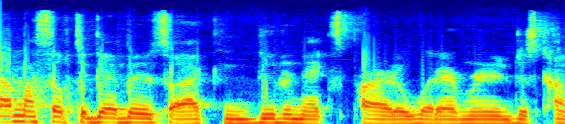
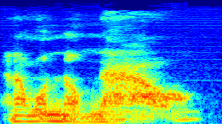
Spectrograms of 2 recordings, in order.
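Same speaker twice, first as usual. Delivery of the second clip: urgent retold whisper, breathless and secret; a hushed, itching whisper; 7 semitones higher than usual. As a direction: whisper it like you're sneaking. Sneaking a look at test results.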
